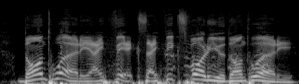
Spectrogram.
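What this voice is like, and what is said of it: Loud, peaky put-on Greek accent. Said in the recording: “Your impression of a Greek man involves you pulling the microphone into your throat. ... he has no volume control. ... It's so peaky. ... sounds like Borat.”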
